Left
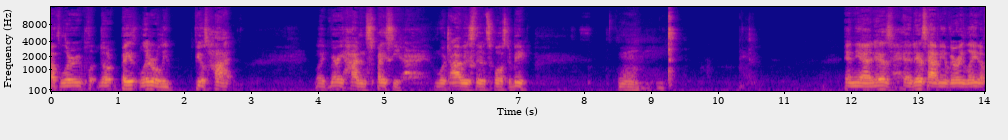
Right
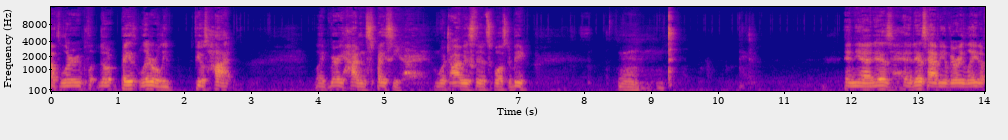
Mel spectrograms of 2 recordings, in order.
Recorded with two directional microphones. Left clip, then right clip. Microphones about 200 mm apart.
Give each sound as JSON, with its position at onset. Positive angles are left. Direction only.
{"t": 0.0, "sound": "speech", "side_deg": 0}
{"t": 3.9, "sound": "speech", "side_deg": 0}
{"t": 8.5, "sound": "speech", "side_deg": 0}
{"t": 11.9, "sound": "speech", "side_deg": 0}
